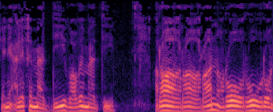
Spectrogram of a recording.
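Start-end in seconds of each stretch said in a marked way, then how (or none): 2.3-4.1 thick, dark r in را and رو; را said heavy, back and rounded. Shown as a demonstration. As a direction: drill ران and رون with a full-mouthed r.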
